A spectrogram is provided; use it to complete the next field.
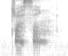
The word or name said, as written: dressing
